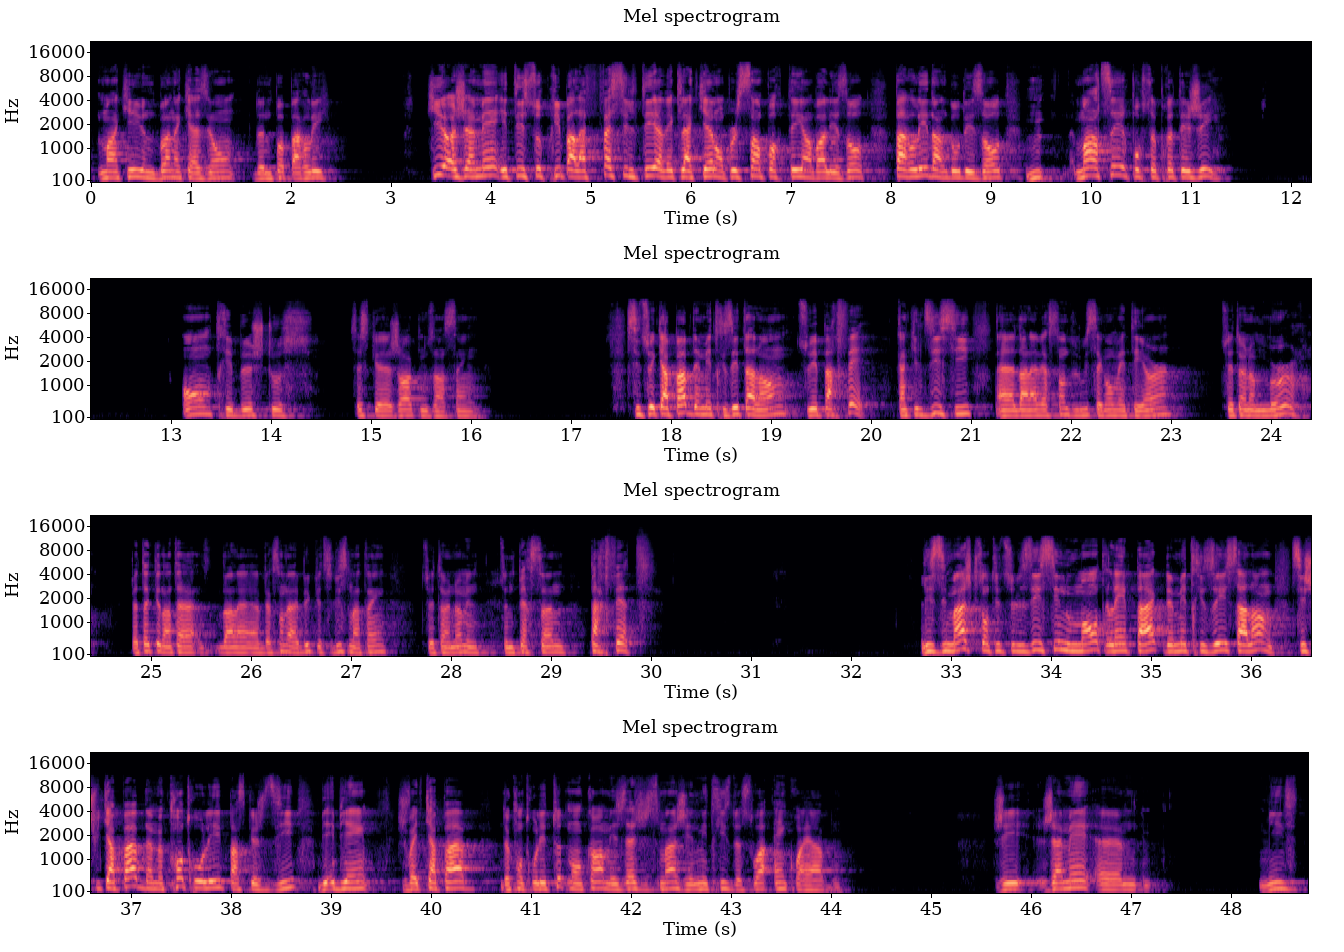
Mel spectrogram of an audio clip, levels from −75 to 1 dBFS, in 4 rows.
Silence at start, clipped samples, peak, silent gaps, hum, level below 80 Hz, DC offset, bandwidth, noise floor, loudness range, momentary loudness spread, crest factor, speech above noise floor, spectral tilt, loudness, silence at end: 0.05 s; under 0.1%; 0 dBFS; none; none; -72 dBFS; under 0.1%; 12.5 kHz; -76 dBFS; 8 LU; 11 LU; 20 dB; 56 dB; -4.5 dB/octave; -19 LUFS; 0.05 s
